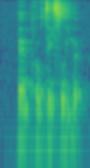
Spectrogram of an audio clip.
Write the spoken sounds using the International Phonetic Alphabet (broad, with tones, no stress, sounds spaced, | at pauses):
ɛː˨ m pʰ o˨˩ w t͡s e˨ j s uː˨˥ j ŋ ɵ˨ t̚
